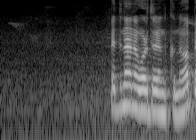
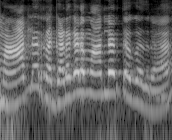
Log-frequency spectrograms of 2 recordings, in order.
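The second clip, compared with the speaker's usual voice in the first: loud urging; 4 semitones higher, 5 dB louder than usual. Real, not acted. Urging silent boy to talk.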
